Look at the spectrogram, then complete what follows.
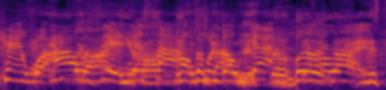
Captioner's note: all arguing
